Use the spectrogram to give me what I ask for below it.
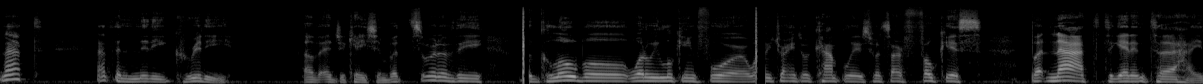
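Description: At 5.22 s, just after "but sort of the", a wireless microphone squelch dropout hits. The radio signal from the microphone fades. The receiver's squelch mutes the output. A short burst of hiss gives way to near silence for about 58 ms. It happens again from 7.54 to 7.66 s, after "are we looking for". This mute lasts about 92 ms. The sound comes back on "we trying to accomplish".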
